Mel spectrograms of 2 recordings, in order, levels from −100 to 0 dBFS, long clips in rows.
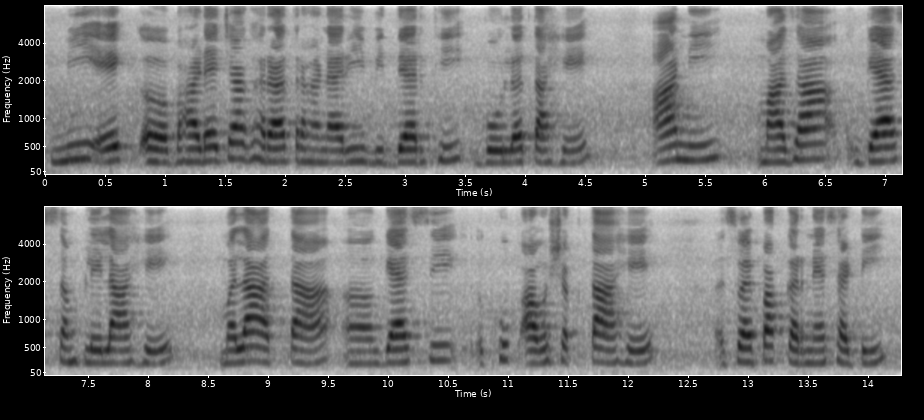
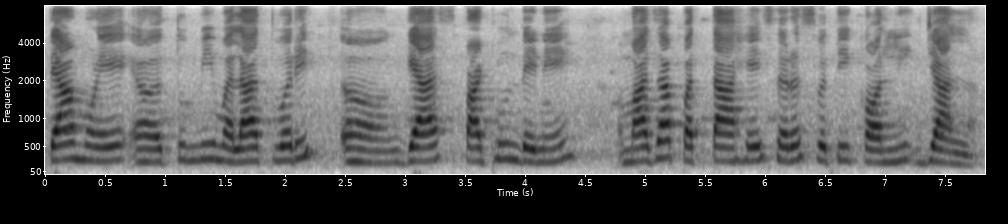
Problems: constant background noise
